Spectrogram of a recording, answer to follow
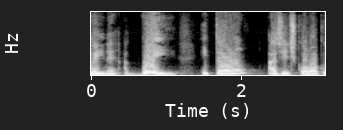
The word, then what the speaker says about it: aguei: Aguei as plantas, por exemplo. Então, esse U tem som, não tem? Aguei. Então, e o que é forte? É o U ou EI? É o EI, né? Aguei.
